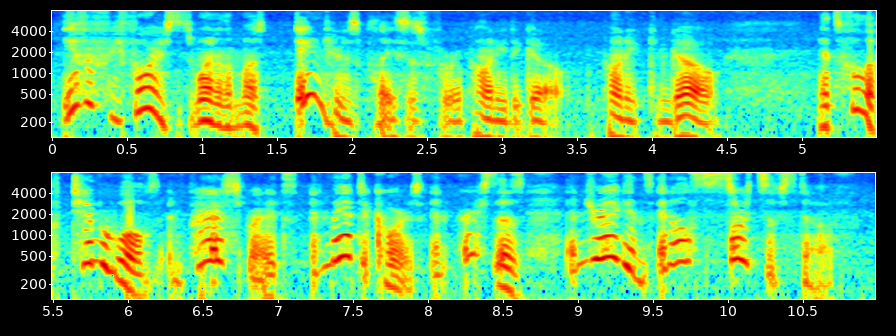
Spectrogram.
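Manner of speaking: wide-eyed excitable mare hyping up a scary forest; Pinkie's voice. Acted. Pinkie lists forest dangers.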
